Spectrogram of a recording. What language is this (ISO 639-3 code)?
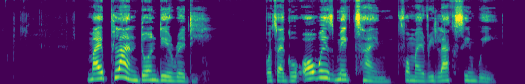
pcm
